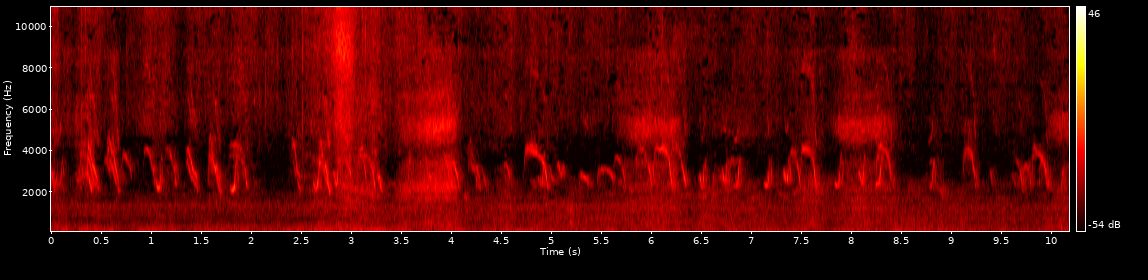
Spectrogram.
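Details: Pet Brahma breed hens and roosters produce a constant stream of high, short, hook-shaped peeps, many voices overlapping rapidly over a broad low rumble and a brief noisy burst near the third second.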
